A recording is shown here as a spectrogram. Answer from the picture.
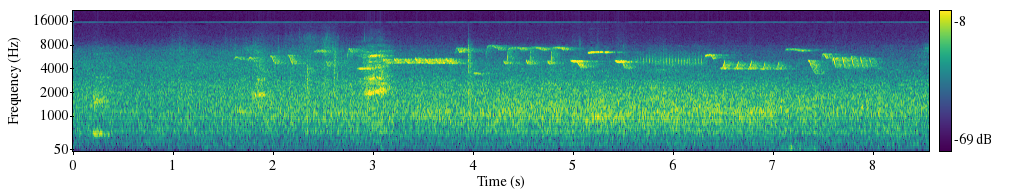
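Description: A small bird sings a run of quick, high-pitched notes over a steady hiss of outdoor background noise.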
